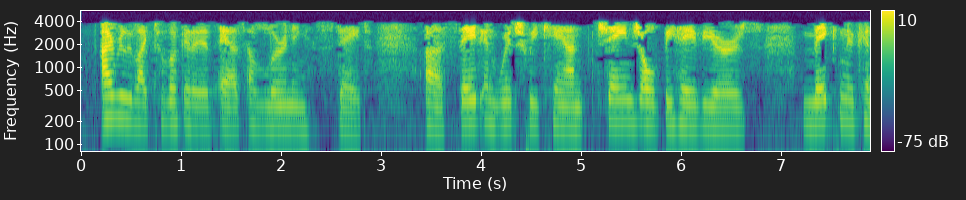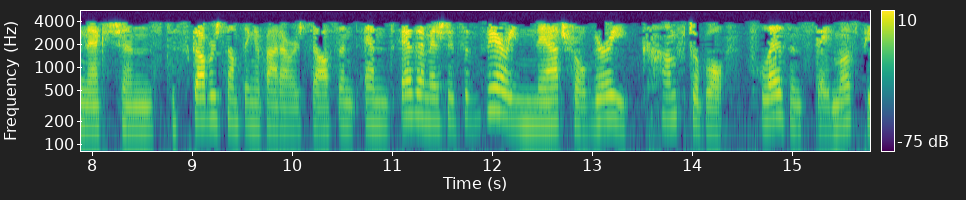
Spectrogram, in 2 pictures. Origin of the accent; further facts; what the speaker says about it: Germany; English is a second language; moved away as an adult; also born or lived in Boulder, United States; now in Santa Cruz, United States; I am actually originally from Germany, and I immigrated from Germany in 1980 to Boulder, Colorado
